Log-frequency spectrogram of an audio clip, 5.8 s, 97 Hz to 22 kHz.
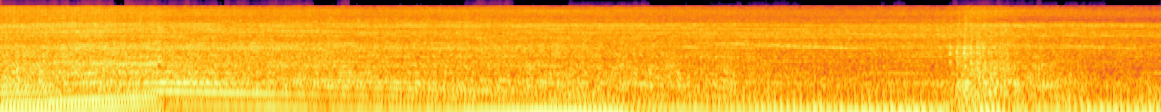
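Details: Honda Beat FI scooter, CVT not opened in 4 years, before repair: revving with a rough, rising whining drone under the engine note; CVT whine, later cured by replacing a seal.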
